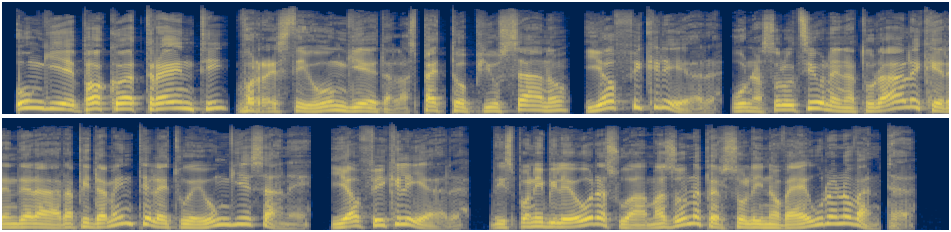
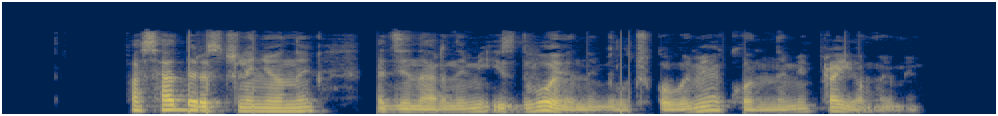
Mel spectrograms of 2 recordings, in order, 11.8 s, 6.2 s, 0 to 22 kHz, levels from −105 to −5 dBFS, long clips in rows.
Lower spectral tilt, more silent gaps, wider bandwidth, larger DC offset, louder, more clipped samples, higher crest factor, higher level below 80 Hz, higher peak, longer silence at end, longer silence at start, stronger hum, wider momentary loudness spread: second, -4.5 dB/octave vs -6.5 dB/octave; about the same, 3.56-3.62 s, 7.85-7.93 s vs 2.25-2.34 s; first, 17 kHz vs 7.8 kHz; neither; first, -19 LUFS vs -29 LUFS; neither; about the same, 16 dB vs 20 dB; about the same, -56 dBFS vs -60 dBFS; first, -4 dBFS vs -10 dBFS; second, 0.2 s vs 0.5 s; second, 0.1 s vs 0.8 s; neither; second, 6 LU vs 12 LU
